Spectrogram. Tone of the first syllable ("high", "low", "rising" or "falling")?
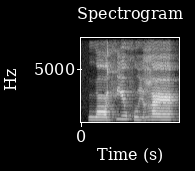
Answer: low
